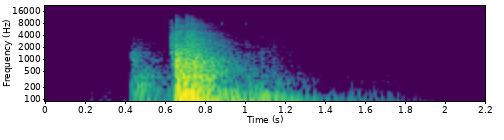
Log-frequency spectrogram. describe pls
A door with windows in it being closed
door, glass, slam, wooden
